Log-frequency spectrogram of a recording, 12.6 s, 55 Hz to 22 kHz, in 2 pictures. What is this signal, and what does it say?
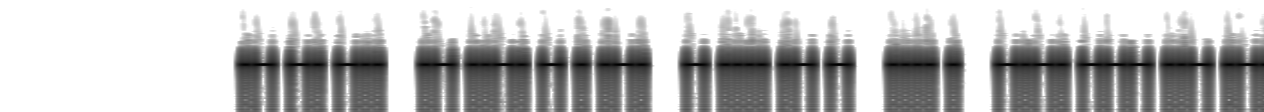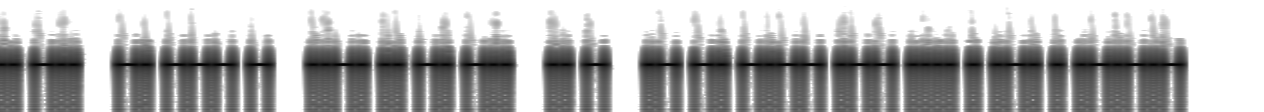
Morse code, heard as a keyed tone, about 40 wpm, 700 Hz. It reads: AND AFTER THAT HE COULD NOT FIND IT ANYWHERE.
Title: Sentences from Top 1400 Words 40wpm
